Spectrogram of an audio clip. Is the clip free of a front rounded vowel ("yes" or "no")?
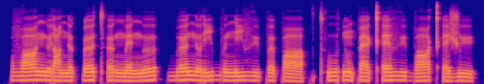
no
